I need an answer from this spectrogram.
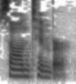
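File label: "Sawn Timber", English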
